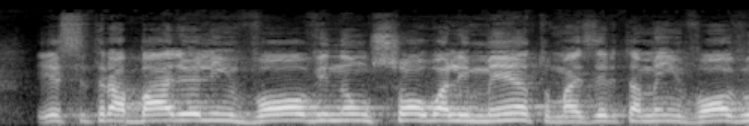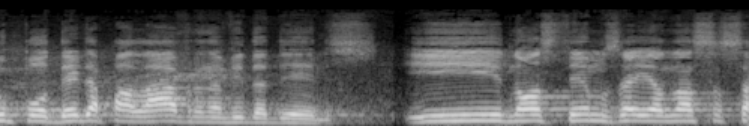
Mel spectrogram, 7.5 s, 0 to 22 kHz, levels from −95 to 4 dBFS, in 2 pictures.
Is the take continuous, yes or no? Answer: no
